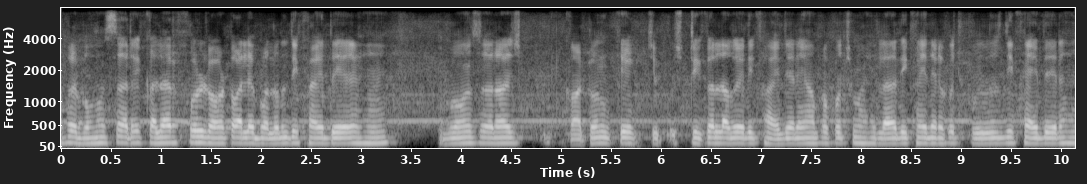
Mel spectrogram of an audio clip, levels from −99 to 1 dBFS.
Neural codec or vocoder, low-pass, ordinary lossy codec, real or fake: codec, 16 kHz, 4 kbps, X-Codec, HuBERT features, trained on general audio; 7.2 kHz; none; fake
